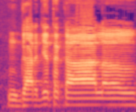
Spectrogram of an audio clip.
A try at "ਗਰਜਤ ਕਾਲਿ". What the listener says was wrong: ਇਹ ਕਾਲ ਤੇ ਮੇਰਾ ਸਿਹਾਰੀ ਲੱਗੀ ਇੱਕ ਤੇ ਪਹਿਲੇ ਕਾਲ ਤੇ ਸਿਹਾਰੀ ਲੱਗੀ।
